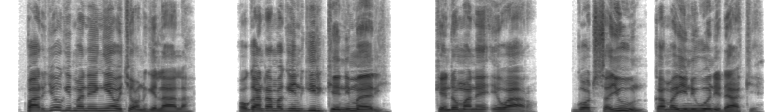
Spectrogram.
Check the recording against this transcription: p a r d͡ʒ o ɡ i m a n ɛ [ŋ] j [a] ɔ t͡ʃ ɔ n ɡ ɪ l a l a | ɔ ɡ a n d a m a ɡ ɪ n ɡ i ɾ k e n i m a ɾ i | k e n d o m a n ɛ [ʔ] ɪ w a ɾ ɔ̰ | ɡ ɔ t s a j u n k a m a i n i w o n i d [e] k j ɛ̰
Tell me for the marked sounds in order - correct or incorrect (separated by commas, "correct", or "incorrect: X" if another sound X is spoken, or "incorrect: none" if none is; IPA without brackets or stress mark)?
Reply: correct, incorrect: ɛ, correct, incorrect: a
